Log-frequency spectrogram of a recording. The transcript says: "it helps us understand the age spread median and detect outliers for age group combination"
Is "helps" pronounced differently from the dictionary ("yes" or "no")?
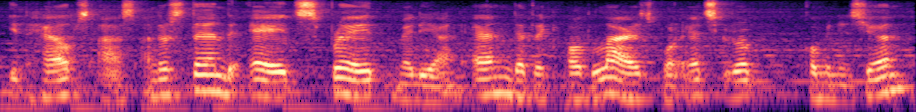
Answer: no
